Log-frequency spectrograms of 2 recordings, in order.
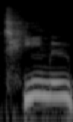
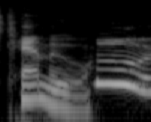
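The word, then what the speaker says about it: Temu: to build teu PCS or I'm sorry it's TAMU TAMU PCS yeah I saw I saw that clip on Tik Tok I was like wait that's how you pronounce it I've been seeing it wrong this whole time yeah everybody just said Teo but it's apparently apparently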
